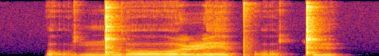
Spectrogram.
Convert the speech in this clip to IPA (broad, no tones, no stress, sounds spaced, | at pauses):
ɔ̰ ŋ͡ǃ ʊ ɾ ɔː ɭ ɛ pʼ ɔ̰ ǃ ʏ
